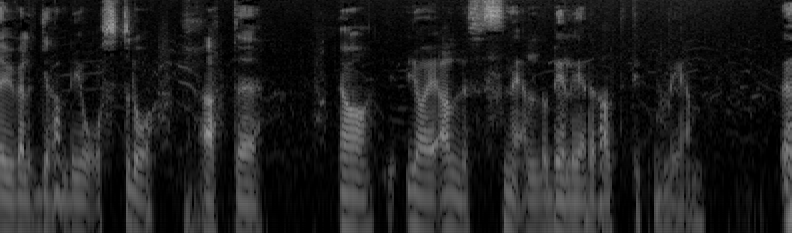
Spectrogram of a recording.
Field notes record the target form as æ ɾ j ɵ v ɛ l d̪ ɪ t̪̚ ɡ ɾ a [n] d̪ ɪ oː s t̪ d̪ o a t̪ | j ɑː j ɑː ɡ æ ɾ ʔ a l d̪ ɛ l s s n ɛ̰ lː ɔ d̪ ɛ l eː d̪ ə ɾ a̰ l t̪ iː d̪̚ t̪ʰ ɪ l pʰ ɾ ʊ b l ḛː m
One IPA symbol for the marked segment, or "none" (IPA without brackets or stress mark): n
